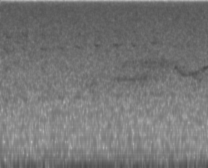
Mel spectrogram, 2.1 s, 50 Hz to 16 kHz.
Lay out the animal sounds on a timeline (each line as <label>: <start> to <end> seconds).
Red-eyed Vireo (Vireo olivaceus): 0.0 to 2.1 seconds
unidentified call: 0.0 to 2.1 seconds
Gray Catbird (Dumetella carolinensis): 1.0 to 1.9 seconds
